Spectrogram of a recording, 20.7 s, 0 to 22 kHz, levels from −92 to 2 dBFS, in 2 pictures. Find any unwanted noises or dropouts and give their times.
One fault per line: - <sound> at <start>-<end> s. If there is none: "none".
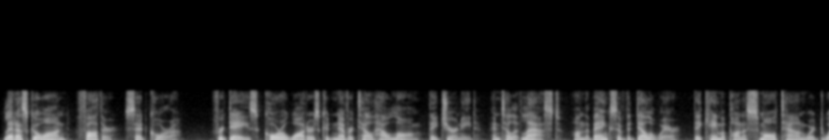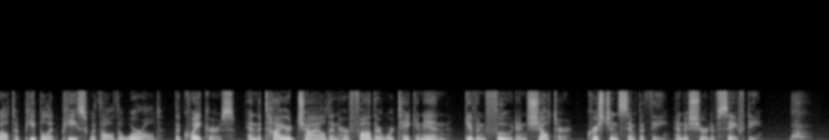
- bark at 20.2-20.5 s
